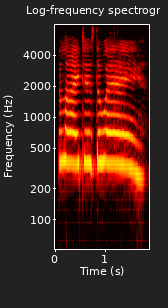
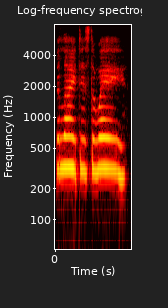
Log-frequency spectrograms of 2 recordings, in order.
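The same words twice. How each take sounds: First: High, loud and slow oracle voice; grand slow proclamation. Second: Raised, grand mystical voice; dramatic proclamation. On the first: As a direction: intone it like a divine oracle. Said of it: "repeats line slower, bigger". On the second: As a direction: proclaim it like a prophecy. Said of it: "repeats line as performance". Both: Pretend.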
